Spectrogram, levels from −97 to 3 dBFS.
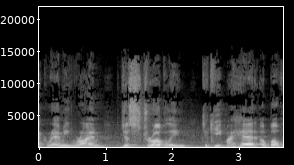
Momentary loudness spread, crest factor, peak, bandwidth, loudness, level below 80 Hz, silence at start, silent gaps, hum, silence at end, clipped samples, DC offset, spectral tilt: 14 LU; 18 dB; -4 dBFS; 14.5 kHz; -22 LUFS; -48 dBFS; 0 s; none; none; 0 s; under 0.1%; under 0.1%; -5 dB/octave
